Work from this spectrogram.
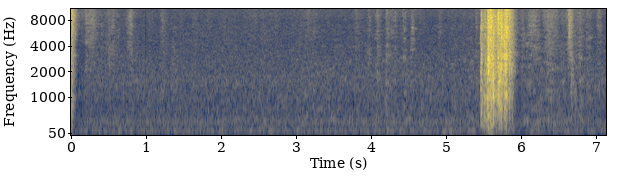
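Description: A single quick riffle of tarot cards being shuffled for a three-card draw, a short crisp burst near the end of an otherwise quiet indoor stretch.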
